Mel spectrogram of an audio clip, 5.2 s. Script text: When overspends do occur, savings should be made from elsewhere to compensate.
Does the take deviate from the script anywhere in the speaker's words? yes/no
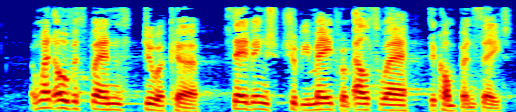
no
